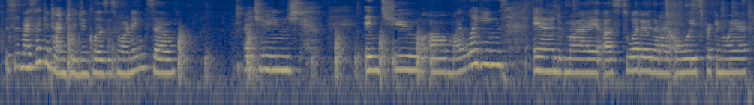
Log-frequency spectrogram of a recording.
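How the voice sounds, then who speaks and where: A woman's voice: a little high, noisy background. A young woman vlogging casually to her phone camera in a bathroom, rambling with lots of ums and likes, a bit stuffy and congested. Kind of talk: casual talk to camera while getting ready. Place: home bathroom.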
